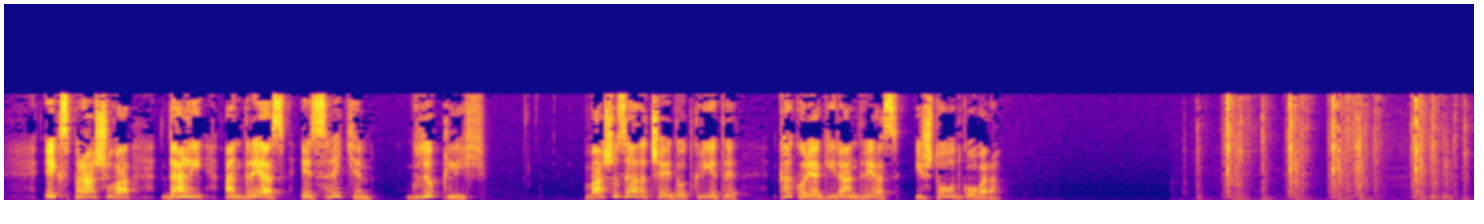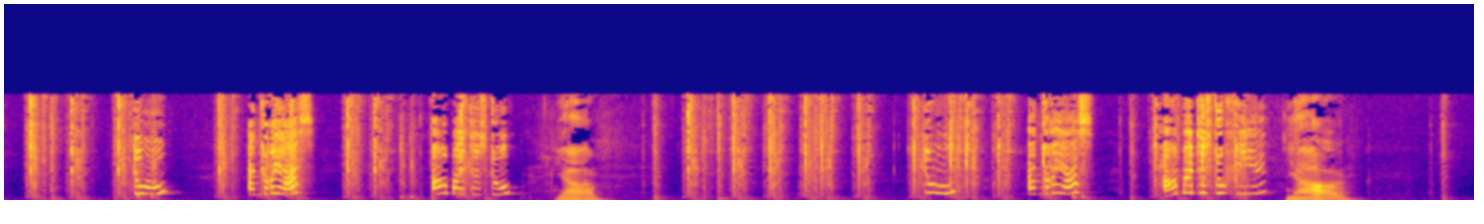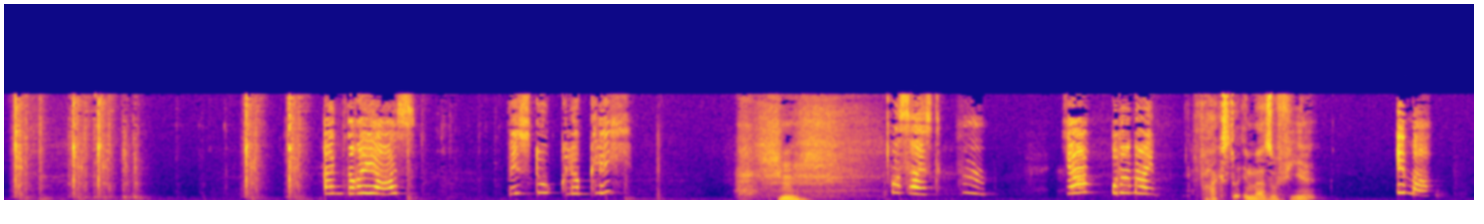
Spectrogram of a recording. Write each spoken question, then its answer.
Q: Ваша задача е да откриете како реагира Андреас и што одговара.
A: На прашањата на Екс, Андреас нешто мрмори пред себе и го прашува Екс дали тој секогаш толку многу прашува.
